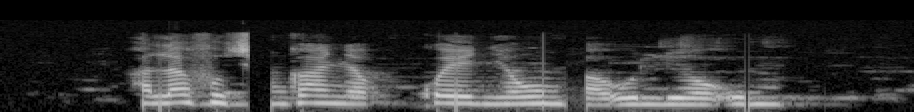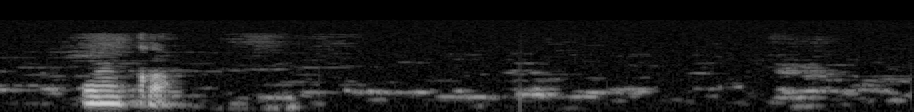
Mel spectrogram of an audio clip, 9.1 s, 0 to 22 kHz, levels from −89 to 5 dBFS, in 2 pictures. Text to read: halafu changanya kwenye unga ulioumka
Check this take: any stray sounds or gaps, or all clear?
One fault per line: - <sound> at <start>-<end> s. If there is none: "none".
- dropout at 1.2-1.4 s
- dropout at 2.8-2.9 s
